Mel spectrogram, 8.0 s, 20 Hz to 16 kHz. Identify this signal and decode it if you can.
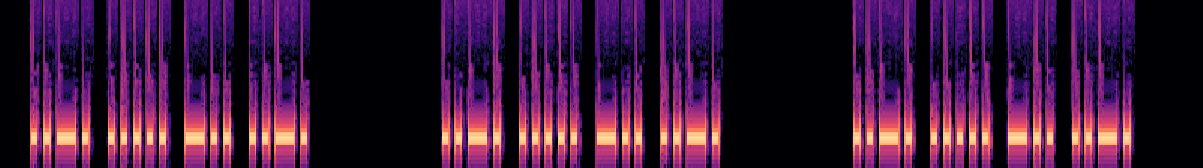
Morse code, heard as a keyed tone, about 28 wpm, 700 Hz. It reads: F5DF F5DF F5DF
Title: DXCC-100 Call Signs - 4 Characters - Repeated 3x - 28wpm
